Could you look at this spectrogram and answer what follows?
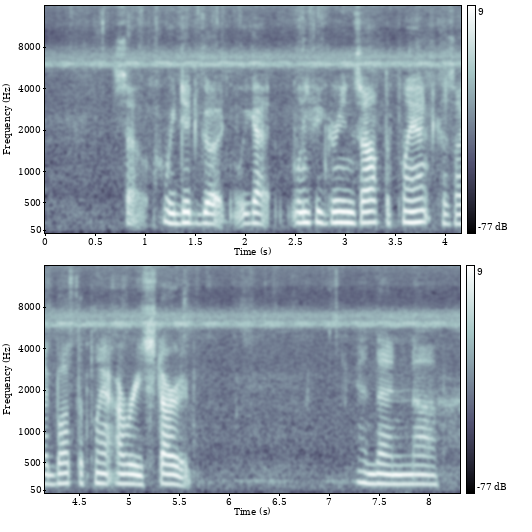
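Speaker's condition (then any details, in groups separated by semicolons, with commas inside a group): No condition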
